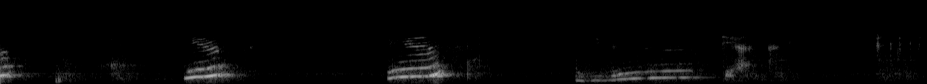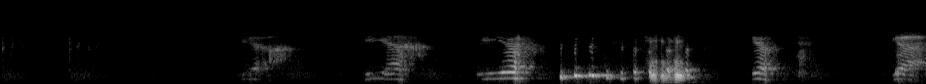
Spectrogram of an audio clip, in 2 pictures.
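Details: Three-month-old Persian kitten Boboy meows repeatedly, with rising, wavering cries every couple of seconds that become quicker and denser toward the end. People chat in Malay and English in the background.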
